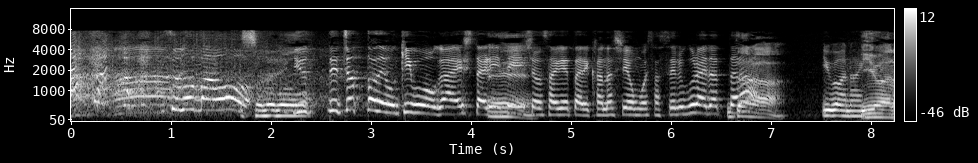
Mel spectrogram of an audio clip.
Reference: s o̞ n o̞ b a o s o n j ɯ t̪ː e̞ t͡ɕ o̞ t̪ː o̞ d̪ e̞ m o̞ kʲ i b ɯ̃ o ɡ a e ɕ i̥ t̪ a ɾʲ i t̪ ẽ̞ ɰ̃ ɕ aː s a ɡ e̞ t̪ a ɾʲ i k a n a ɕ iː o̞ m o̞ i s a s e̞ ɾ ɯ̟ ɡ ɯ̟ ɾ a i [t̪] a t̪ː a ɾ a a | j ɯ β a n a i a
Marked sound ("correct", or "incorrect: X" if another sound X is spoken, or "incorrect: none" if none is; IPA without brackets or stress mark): incorrect: d̪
